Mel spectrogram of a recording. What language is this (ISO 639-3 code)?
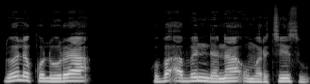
hau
